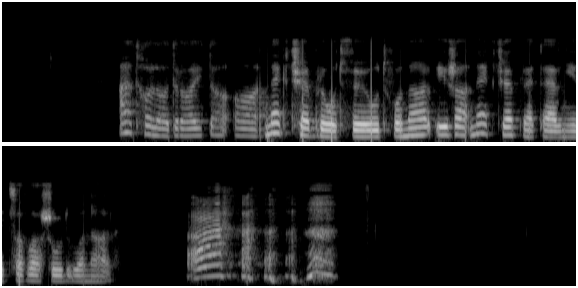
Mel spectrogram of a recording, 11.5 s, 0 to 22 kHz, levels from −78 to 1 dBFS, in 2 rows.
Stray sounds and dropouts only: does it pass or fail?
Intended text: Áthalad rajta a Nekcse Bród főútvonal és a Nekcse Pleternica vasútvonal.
fail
